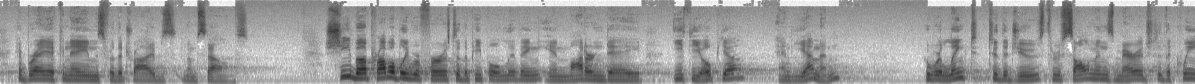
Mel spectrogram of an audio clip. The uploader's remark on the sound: Recorded Jan 7, 2018 at Trinity Presbyterian Church in Bixby, Okla.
